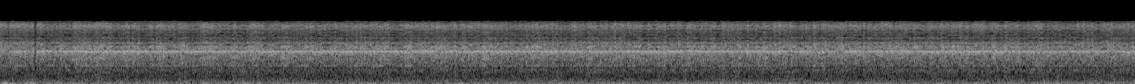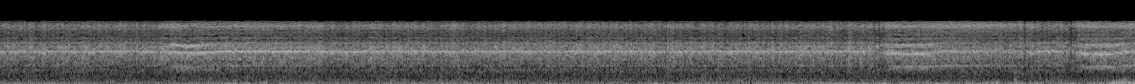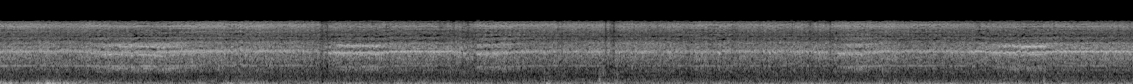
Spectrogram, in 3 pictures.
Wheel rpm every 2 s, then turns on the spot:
230, 230, 230, 230, 230, 230, 230, 230, 240, 240, 230, 230, 220, 230, 230, 230, 230.
none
